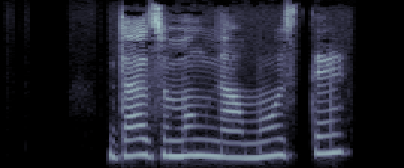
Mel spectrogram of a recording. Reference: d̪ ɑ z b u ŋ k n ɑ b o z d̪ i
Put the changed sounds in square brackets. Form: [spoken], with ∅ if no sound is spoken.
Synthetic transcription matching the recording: d̪ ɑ z [m] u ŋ [ɡ] n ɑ [m] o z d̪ [e]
